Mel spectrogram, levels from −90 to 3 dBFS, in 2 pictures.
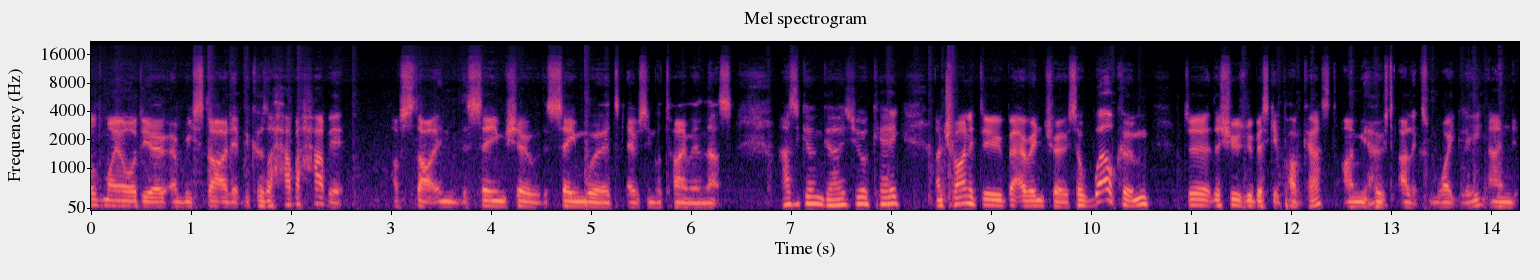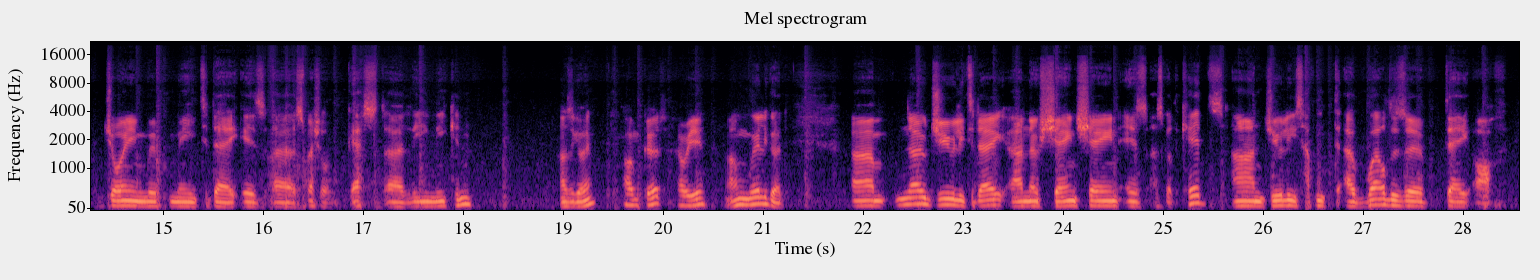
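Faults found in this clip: Noise suppressor artifacts, throughout. Room noise (about 16 dB under speech) pumps down about 18 dB between phrases and returns under speech. Per-frame band gains are tracking noise estimate, not settling.

Speech cut by the noise suppressor: 1.17–4.73, 5.32–14.44, 15.07–17.25, 19.61–20.68, 21.23–23.49, 24.57–27.04, 27.64–28.42 s. Soft consonants and endings swallowed, drops about 13–17 dB, totalling well over a second at 5.32–14.44 s. Suppressor misclassifying quiet speech as noise.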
